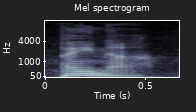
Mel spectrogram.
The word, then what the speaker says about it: pena: That sound, A, A, is different than A. Pena is different than table. If you listen really closely, there's more of a distinction between those two vowel sounds in the Spanish version than there is in the standard American version.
